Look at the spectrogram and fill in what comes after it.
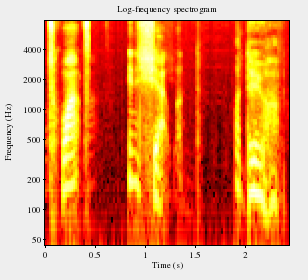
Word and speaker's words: Twatt: Believe it or not, there is a place in Orkney called Twatt. Now, it's spelt T-W-A-double-T, so it's not quite the same as the beloved swear word, but it's close enough, I think.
